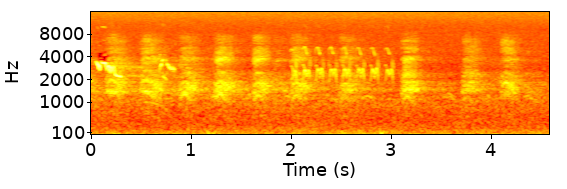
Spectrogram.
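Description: Birds calling at a great blue heron nesting colony: a run of short, harsh, caw-like calls, several a second, with a brief high falling chirp at the very start.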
